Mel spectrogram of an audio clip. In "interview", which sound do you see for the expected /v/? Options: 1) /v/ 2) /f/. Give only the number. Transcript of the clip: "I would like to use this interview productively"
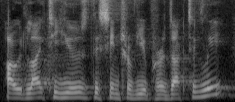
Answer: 1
